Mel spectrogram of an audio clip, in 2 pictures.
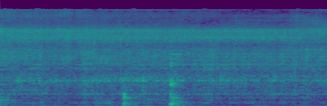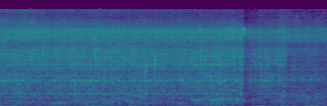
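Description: Chicken pieces frying in oil with onions and ginger-garlic paste in a metal cooking pot (handi), a steady sizzling hiss as they are stirred with a wooden spoon; two light knocks of the spoon against the pot about two seconds in.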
